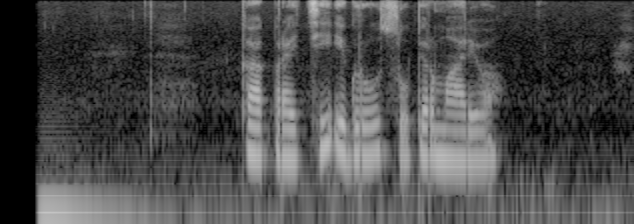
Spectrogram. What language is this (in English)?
Russian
